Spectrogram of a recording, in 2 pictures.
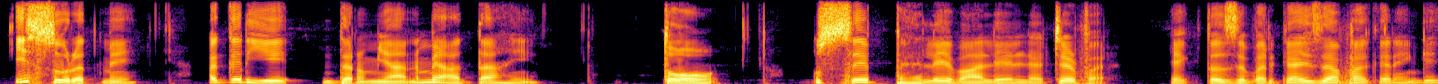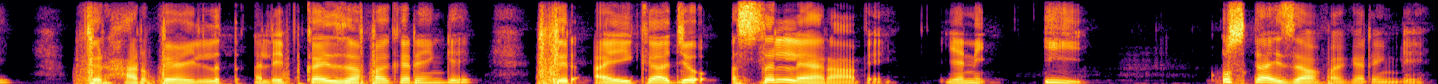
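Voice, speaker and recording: A man teaching English pronunciation in a slow, methodical way, drawing out each example word. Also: a little high, creaky, fairly bright tone, dry recording. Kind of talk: recorded pronunciation lesson.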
